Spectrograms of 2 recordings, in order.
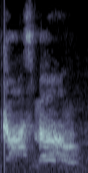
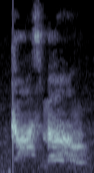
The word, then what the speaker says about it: Cozmo: It's pronounced Cozmo. Cozmo.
